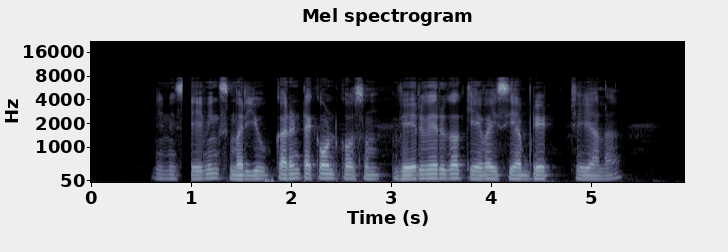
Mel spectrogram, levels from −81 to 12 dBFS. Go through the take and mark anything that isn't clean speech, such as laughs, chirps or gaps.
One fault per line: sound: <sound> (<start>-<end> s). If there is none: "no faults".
sound: dropout (0.9-1.0 s)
